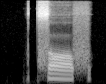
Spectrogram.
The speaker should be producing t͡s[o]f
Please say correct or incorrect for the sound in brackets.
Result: incorrect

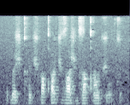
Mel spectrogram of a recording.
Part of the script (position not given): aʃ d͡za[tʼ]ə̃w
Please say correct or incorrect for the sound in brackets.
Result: incorrect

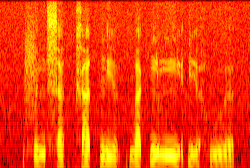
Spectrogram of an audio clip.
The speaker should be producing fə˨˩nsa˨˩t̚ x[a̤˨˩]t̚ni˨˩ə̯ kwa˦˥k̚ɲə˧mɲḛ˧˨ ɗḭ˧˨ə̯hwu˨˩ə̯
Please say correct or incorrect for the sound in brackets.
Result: incorrect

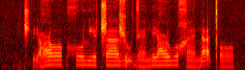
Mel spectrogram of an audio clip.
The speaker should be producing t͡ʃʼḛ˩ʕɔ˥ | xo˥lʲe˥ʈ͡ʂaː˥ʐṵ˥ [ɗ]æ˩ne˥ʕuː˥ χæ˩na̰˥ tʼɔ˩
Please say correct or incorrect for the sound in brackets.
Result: incorrect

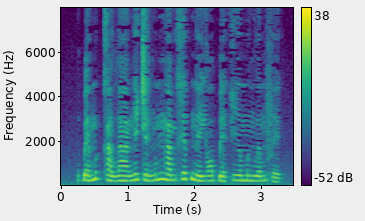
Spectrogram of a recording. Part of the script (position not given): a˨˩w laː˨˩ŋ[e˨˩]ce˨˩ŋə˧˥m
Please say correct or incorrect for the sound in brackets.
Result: incorrect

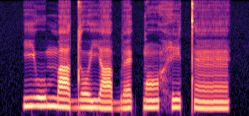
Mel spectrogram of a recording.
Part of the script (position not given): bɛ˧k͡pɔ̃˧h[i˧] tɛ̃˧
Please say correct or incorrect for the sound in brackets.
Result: incorrect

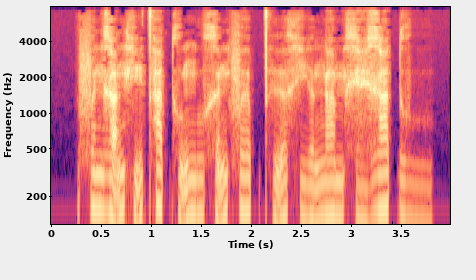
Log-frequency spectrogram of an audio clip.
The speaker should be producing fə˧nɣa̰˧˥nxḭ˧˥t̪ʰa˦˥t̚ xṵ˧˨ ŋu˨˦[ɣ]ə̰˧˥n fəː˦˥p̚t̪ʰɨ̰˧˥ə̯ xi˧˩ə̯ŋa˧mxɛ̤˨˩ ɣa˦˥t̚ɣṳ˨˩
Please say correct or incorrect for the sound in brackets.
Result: incorrect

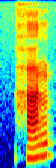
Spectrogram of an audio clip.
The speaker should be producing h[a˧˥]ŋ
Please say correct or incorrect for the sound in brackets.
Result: correct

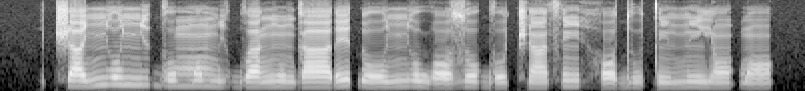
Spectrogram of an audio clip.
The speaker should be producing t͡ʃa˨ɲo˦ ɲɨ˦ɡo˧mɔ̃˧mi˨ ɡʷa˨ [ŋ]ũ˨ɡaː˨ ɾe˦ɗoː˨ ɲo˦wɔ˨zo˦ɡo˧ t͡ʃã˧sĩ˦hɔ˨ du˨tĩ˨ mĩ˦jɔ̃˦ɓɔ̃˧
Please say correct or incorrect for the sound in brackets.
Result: correct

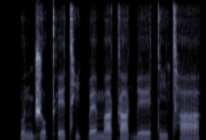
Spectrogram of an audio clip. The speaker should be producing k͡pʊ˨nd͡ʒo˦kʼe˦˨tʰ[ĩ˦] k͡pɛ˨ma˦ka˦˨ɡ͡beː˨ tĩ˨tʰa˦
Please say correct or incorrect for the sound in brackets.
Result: incorrect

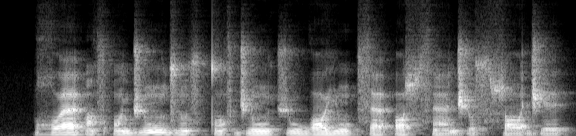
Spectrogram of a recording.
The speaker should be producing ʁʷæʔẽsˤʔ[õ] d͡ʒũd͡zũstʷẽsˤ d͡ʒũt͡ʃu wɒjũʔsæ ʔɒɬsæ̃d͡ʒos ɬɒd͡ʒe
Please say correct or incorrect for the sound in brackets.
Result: incorrect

